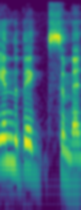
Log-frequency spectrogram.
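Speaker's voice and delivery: plain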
